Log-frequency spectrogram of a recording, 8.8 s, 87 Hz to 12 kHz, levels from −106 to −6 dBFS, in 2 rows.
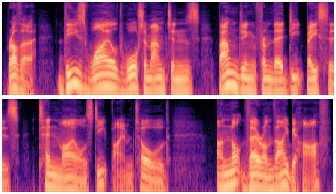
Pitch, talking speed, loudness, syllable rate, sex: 105 Hz, 150 wpm, -21 LUFS, 3.8 syllables/s, male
